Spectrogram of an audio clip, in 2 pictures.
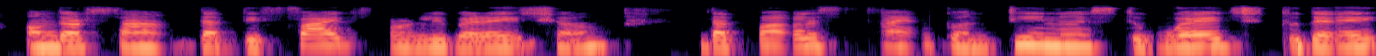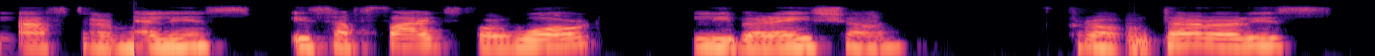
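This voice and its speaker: A woman with a non-native accent, monotone and flat, at a very slow pace in a dry, close sound with no echo. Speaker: activist. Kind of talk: prepared speech read aloud.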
